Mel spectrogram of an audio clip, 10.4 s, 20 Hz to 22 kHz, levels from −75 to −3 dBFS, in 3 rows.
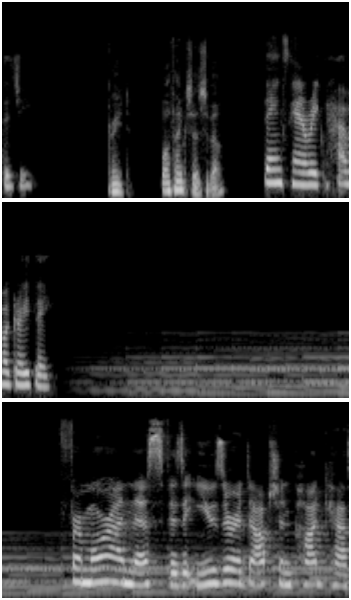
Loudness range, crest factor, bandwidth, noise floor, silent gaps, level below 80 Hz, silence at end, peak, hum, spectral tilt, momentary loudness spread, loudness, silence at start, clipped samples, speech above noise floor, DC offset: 17 LU; 14 dB; 16 kHz; -55 dBFS; 0.50-1.04 s, 1.49-1.58 s, 2.41-2.45 s; -58 dBFS; 0 s; -12 dBFS; none; -4.5 dB/octave; 22 LU; -23 LUFS; 0 s; under 0.1%; 32 dB; under 0.1%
